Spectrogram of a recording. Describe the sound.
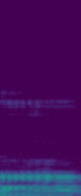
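A person on a call imitates a cat's meow with a single sustained, nasal, whiny cry, fairly loud, holding steady for under a second.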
